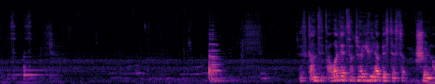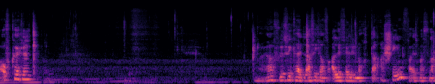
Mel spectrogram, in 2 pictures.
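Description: A spoon scrapes and stirs thick stew in a pot.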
